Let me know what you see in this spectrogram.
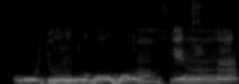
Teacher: Ibu, humnya itu tidak dengung ya Bu, dari percepat.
